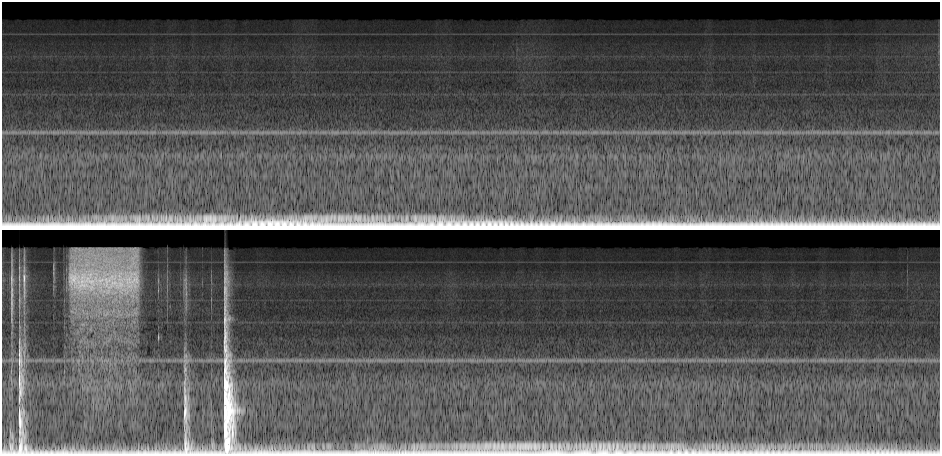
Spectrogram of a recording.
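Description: Steady low room hum with a faint high whine. About halfway through comes a click, then a hiss lasting about a second, then two sharp clicks, the second the loudest, from handling while hands work the hair.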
